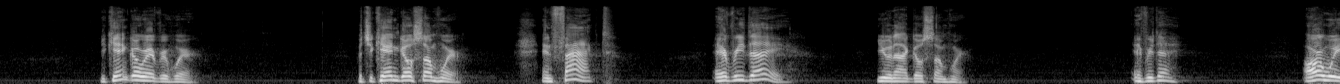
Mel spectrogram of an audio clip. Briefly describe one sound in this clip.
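A middle-aged man speaks slowly and deliberately through a microphone, with pauses between phrases.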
